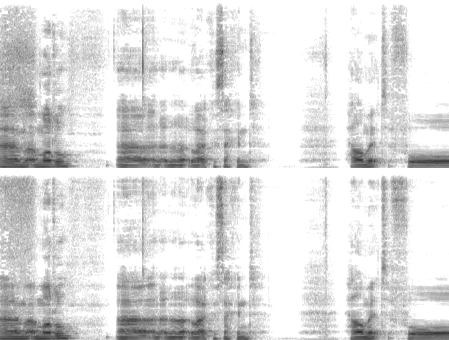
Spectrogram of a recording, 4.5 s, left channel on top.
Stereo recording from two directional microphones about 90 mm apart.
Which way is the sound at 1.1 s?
5° right (ahead or behind).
